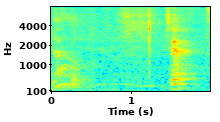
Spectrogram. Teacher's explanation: For the M and the P together, there's only one single movement of the lips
